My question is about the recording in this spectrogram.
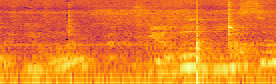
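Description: Handling clicks and knocks of a steel pistol magazine against a hard plastic gun case, with one sharp click about one and a half seconds in.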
